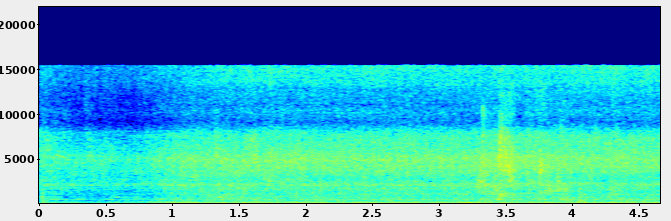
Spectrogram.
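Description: Minced garlic sizzling in hot oil in a nonstick wok, a steady hiss, with one light tap past the middle.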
